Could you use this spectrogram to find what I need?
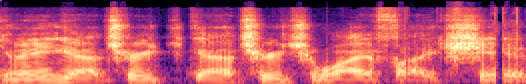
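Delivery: ordinary talk, nothing marked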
